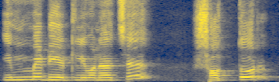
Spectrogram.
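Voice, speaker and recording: A man teaching an English grammar lesson. He reads English sentences slowly, then translates and explains them. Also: very high-pitched, a little mellow.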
